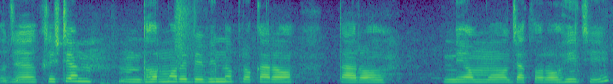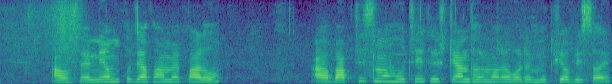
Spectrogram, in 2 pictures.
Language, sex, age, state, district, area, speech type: Odia, female, 30-45, Odisha, Koraput, urban, spontaneous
